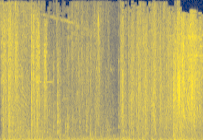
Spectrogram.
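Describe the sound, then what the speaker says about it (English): A steady, loud barrage of video game gunfire runs throughout, rapid overlapping shots with a short gap partway through and a sharper burst near the end. "Shots to the northeast"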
